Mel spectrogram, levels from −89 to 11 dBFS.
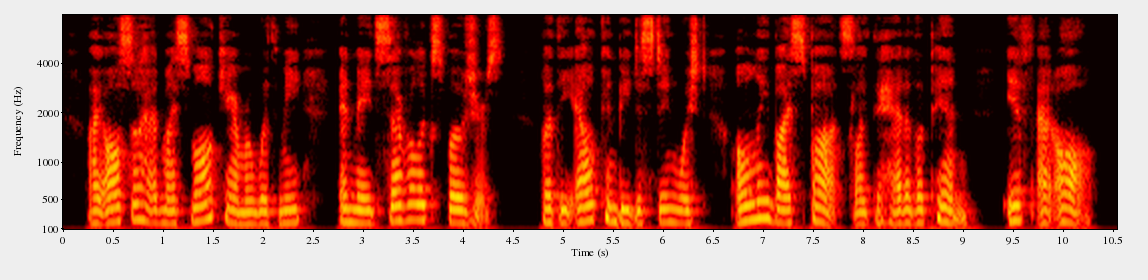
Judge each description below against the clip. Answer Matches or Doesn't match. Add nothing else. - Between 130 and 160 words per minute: Doesn't match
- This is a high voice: Doesn't match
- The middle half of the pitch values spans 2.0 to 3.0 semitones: Matches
